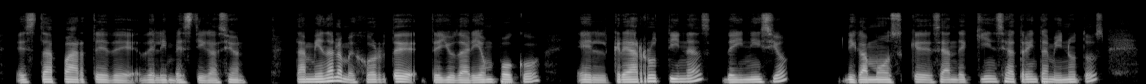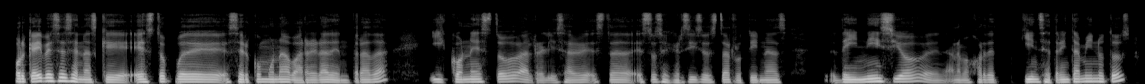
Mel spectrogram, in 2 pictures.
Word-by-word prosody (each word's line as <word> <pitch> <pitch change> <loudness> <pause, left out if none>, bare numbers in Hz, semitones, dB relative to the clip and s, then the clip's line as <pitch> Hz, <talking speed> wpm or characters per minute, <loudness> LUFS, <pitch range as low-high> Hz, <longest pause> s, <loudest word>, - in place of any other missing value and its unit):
esta 110 +2 0
parte 110 -2 +1
de 95 -5 -2
de 105 +2 -1
la 100 - -1
investigación. 100 0 -2 0.5
También 120 +4 +3
a 160 - +5
lo 165 - +4
mejor 110 0 -1
te 130 -3 +3
te 105 - 0
ayudaría 105 0 +2
un 115 0 -1
poco 120 - 0 0.3
el 105 -2 -1
crear 115 0 +3
rutinas 140 - 0
de 105 0 0
inicio, 115 - 0 0.5
digamos 110 -1 +1
que 110 -3 -2
sean 110 0 -1
de 110 -1 -2
15, 125 +2 -2
a 120 - +2
30, 120 +1 0
minutos 115 - -1 0.5
porque 135 0 +4
hay 145 - +8
veces 155 0 +5
en 130 -5 +4
las 110 -1 +1
que 105 -3 +1
esto 120 +2 +1
puede 120 -2 +3
ser 115 -1 +1
como 120 -1 +1
una 120 +1 +2
barrera 105 +1 0
de 110 - +2
entrada 105 - -2 0.4
y 115 0 -2
con 115 +1 0
esto, 125 +3 -1
al 110 -4 -2
realizar 100 +2 -5
esta 105 0 -3
estos 110 +2 -4
ejercicios, 105 +1 -3
estas 110 +1 -3
rutinas 100 +1 -3 0.4
de 95 +6 -1
inicio, 130 +4 +2
eh, 95 -4 -5
a - - -9
lo 100 - -4
mejor 105 +2 -4
de 105 - -2 0.2
15, 115 0 +2
a - - -1
30, 115 +5 +1
minutos, 135 - +1
110 Hz, 165 wpm, -21 LUFS, 105-120 Hz, 0.5 s, hay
